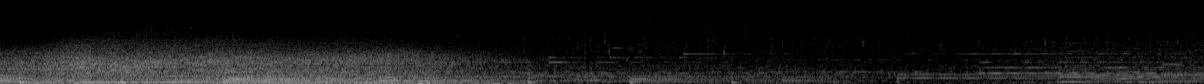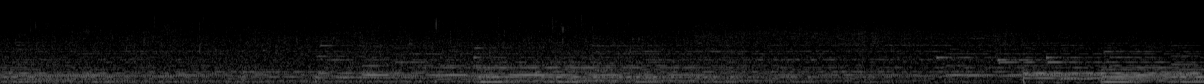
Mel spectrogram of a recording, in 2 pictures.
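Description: Rain falling, loud for the first five seconds, then fading to a faint hiss. Underneath runs a film score of sustained, slowly changing notes.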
